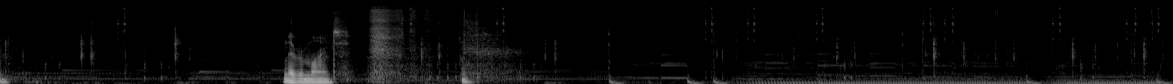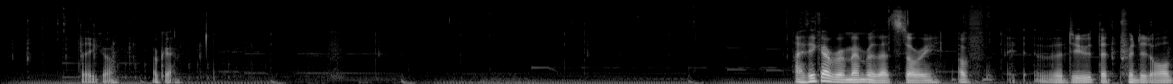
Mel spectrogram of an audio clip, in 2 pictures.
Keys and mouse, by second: 0.4 middle click, 0.8 1, 1.1 click, 1.4 middle click, 1.7 g, 4.2 shift+middle click, 4.4 middle click, 4.9 click, 5.1 middle click, 5.4 g, 7.4 click, 7.7 g, 8.4 middle click, 9.2 click, 9.4 click, 9.8 g, 10.7 middle click, 11.2 click, 11.5 shift+click, 11.8 g, 12.7 Tab, 12.8 shift+middle click, 13.0 middle click, 13.6 shift+middle click, 13.8 middle click, 22.9 shift+middle click, 23.1 middle click, 23.4 shift+middle click.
